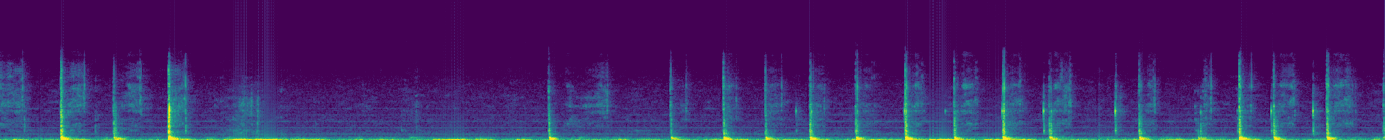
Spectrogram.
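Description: Faint, uneven light clicks and taps, two or three a second, from a stylus and keys being worked at a Wacom Cintiq pen-display setup. A low steady hum sits underneath.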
